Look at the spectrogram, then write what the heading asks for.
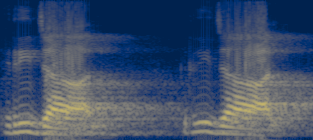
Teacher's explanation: را کو جب زیر ہو، را کو جب زیر ہو تو کیا کر کے پڑھنا ہے؟ ترقیق کر کے پڑھنا ہے.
